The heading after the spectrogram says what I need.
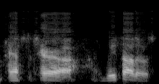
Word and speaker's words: Pancetera: Uh but as we were out talking to folks uh people are saying Panseter back to us so we changed pronunciation of Panceta.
